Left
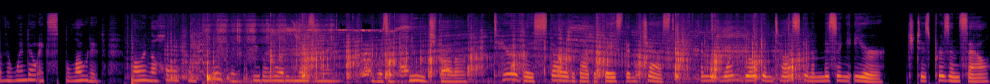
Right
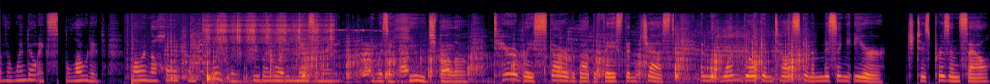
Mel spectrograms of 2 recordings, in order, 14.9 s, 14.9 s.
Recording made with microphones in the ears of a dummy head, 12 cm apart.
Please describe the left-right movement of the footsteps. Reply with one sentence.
In this clip you hear the footsteps move from right to left and back again.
